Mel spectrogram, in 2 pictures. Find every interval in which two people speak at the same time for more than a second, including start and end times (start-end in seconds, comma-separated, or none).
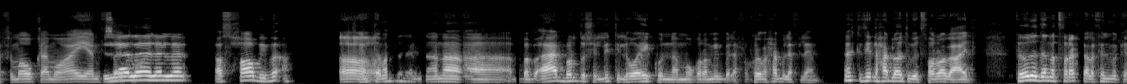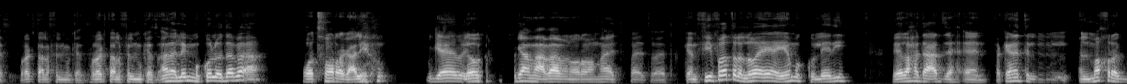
none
